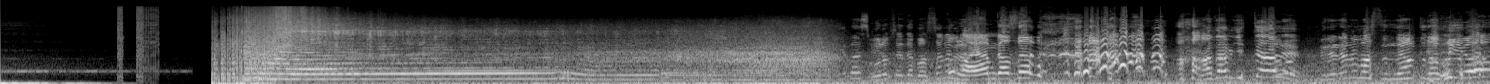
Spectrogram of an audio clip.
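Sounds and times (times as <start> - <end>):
car engine under full throttle: 2.1 - 10.2.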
